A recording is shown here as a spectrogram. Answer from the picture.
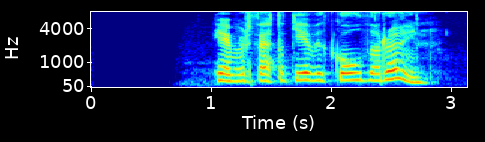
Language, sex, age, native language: Icelandic, male, 8, Icelandic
